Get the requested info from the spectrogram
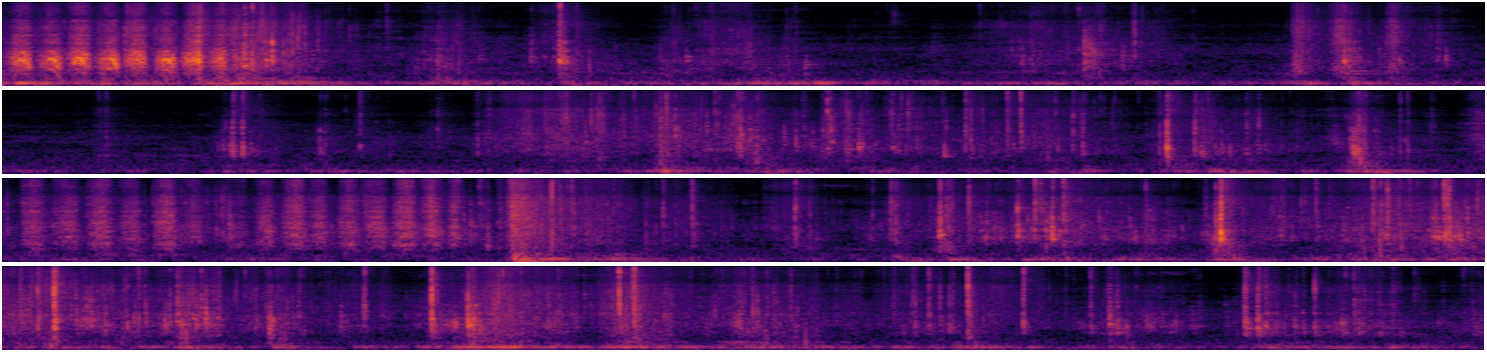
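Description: Hand-sawing through thin wooden poles with a Silky saw: a loud run of rasping strokes at the start and longer stretches of sawing later on. Between them are scattered sharp cracks of wood and footsteps rustling in dry leaf litter.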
